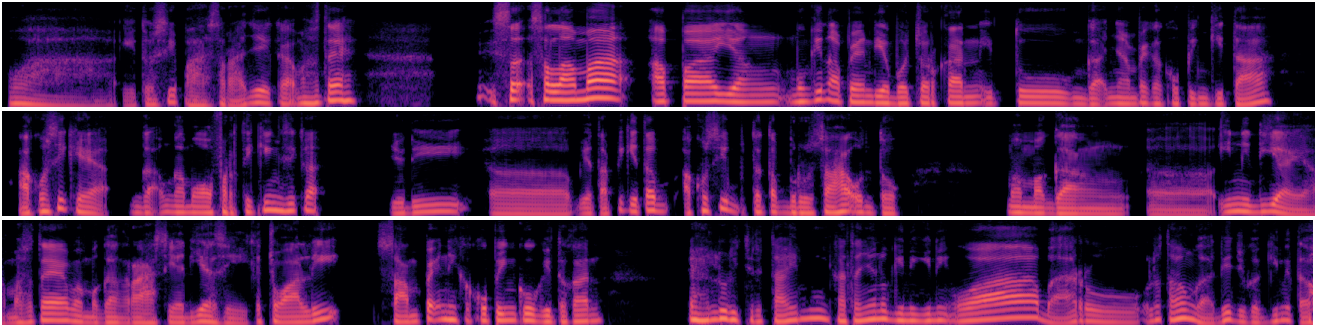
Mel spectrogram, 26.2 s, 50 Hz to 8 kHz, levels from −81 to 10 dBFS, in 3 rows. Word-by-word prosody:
Wah, 85 -8 -6
itu 85 +2 -12
sih - - -6
pasrah 85 -1 -5
aja 135 +5 +1
ya, - - -4
Kak, 115 - -1
maksudnya 135 +9 +3 1.0
se 200 - +4
selama 200 +5 +8 0.2
apa 165 +1 +4
yang 150 -2 +2
mungkin 155 +6 0
apa 155 -2 +1
yang 145 -1 +2
dia 135 - +4
bocorkan 130 +1 0
itu 125 +1 -1
nggak 115 0 -4
nyampe 120 +1 -2
ke - - -2
kuping 115 0 -5
kita, 115 +7 -2 0.4
aku 115 +6 +1
sih 185 +7 -1
kayak 115 -8 -1 0.2
nggak 120 0 -6
nggak 125 -1 -2
mau 120 -1 +1
overthinking 130 +6 0
sih, 150 - 0
Kak. 155 -1 -1 0.5
Jadi 135 +6 -3
eee, 95 -2 -6
ya 105 0 -5
tapi 100 +10 -5
kita 160 +1 +2 0.2
aku 155 - -2
sih 185 +5 -1
tetap 130 0 -3
berusaha 115 +3 +2
untuk 110 -4 -3 0.6
memegang, 105 -4 -1 0.2
eee, 85 -2 -8
ini 140 0 +1
dia 135 -2 +2
ya, 85 -1 -6
maksudnya 110 +10 +2
memegang 105 -6 -2
rahasia 100 +1 -2
dia 110 +2 0
sih. 95 -2 -6
Kecuali 110 - -1 0.2
sampai 120 +8 0
nih 155 - +3
ke - - -8
kupingku 145 +1 +2
gitu 120 -1 0
kan, 125 +3 0 0.6
“Eh 155 - +6
lu 175 - +5
diceritain 130 -4 0
nih, 185 -2 0
katanya 135 +5 +1
lu 170 - +2
gini-gini.” 135 0 0
Wah 170 +9 +4
baru, 110 - -4
“Lu 130 - -5
tahu 165 +3 +2
nggak 95 - -3
dia 150 - 0
juga 110 -8 -5
gini 130 +7 -4
tahu.” 105 -6 -3
125 Hz, 170 wpm, -23 LUFS, 110-150 Hz, 1.0 s, selama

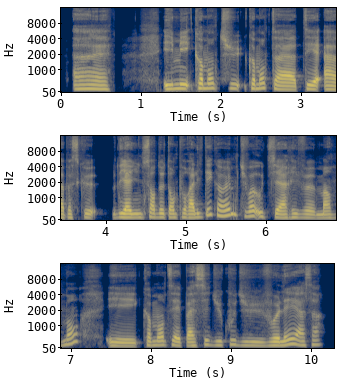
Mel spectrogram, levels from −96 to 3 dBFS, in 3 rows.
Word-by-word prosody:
Ah 180 +1 +1 0.2
ouais. 160 -2 -3 0.6
Et 175 +1 +3
mais 190 -2 +3
comment 205 0 +2
tu 195 -2 -3
comment 200 +2 +1
tu 185 - -3
as 150 -3 +6
tu 160 +4 -3
es, - - +6
heu, - - +6
a 155 -2 +4
parce 150 -1 -3
que 155 -2 -4 0.2
il 160 +3 -5
y 160 - +7
a 155 - +7
une 155 +1 0
sorte 165 +1 0
de 165 - +2
temporalité 160 - 0
quand 235 -5 0
même, 265 +5 +1
tu 205 - -7
vois? 215 +1 +2
Où 185 - -1
tu 165 -1 -3
y - - +5
arrives, 150 +1 0
heu, 140 -2 -2
maintenant, 145 - -2 0.4
et 135 -3 -2
comment 170 +1 -1
tu 170 +1 -5
es 155 - +3
passée 150 +6 0
du 165 -1 -7
coup 195 +2 -8
du 155 -2 -5
volley 155 +8 +1
à 170 - 0
ça? 185 +2 -8
165 Hz, 250 wpm, -21 LUFS, 150-185 Hz, 0.6 s, y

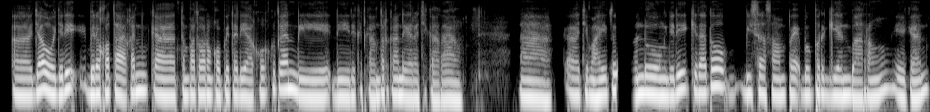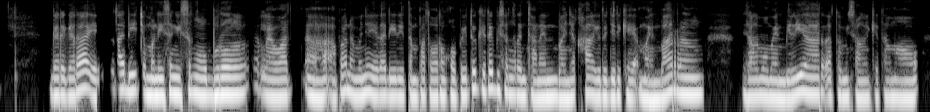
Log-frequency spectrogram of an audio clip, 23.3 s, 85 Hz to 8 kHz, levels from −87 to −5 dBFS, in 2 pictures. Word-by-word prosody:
Eee, 165 -1 0
jauh 200 -2 +4
jadi 210 +7 0
beda 175 0 +3
kota 175 -2 -1
kan 180 +2 +2 0.2
ke 180 - -3 0.2
tempat 170 +1 -2
warung 170 -1 0
kopi 165 0 -1
tadi 160 0 -1
aku 165 +3 -3
tuh - - -19
kan 210 -1 +2
di 155 -1 +1
di 155 0 0
dekat 155 0 -5
kantor 155 +3 0
kan 165 -1 +1
daerah 150 -2 +1
Cikarang. 145 -1 -1 0.8
Nah, 150 -3 +1 0.2
eee, 165 -5 -3
Cimahi 160 -1 +2
itu 200 - -2 0.2
Bandung 175 -1 +4
jadi 175 +6 +2
kita 185 -1 0
tuh 245 0 +4 0.4
bisa 180 -1 -1
sampai 170 0 -2
bepergian 165 -1 +1
bareng 160 +7 0
ya 155 -4 -1
kan. 160 +6 +1 0.6
Gara-gara 170 +2 -1
ya 160 - 0
itu - - -27
tadi 200 -1 +1
cuman 170 -2 +3
iseng-iseng 175 +2 +1
ngobrol 175 +2 +3 0.2
lewat, 160 0 0 0.2
eee, 160 -2 +2
apa 150 - -5
namanya 170 +1 +2
ya - - 0
tadi 165 -1 -1
di 160 - -1
tempat 160 0 -2
warung 160 0 0
kopi 160 0 -1
itu - - +2
kita 215 0 -3
bisa 185 -2 -2
ngerencanain 160 -2 +1
banyak 150 +2 +1
hal 175 -1 -2
gitu, 155 - 0
jadi 155 0 +1
kayak 155 -1 -3
main 145 -1 +4
bareng, 175 0 +2 0.5
misalnya 160 -2 -2
mau 155 - +1
main 150 -1 +2
biliar, 175 +3 +2
atau 160 0 -5
misalnya 155 -1 -2
kita 155 0 -8
mau 150 +1 0
165 Hz, 185 wpm, -17 LUFS, 155-175 Hz, 0.8 s, jauh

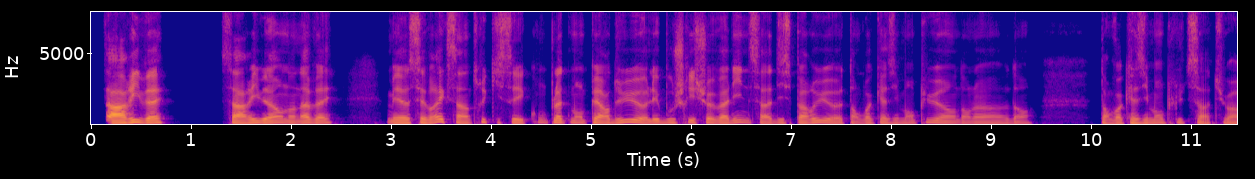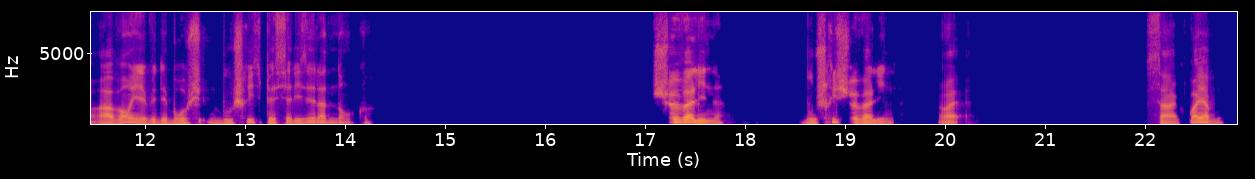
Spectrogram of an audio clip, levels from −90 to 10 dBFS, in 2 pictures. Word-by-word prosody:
Ça 120 0 +11
arrivait 140 0 +5 0.6
ça - - +3
arrivait, 130 +3 +2
on 140 +3 +1
en 115 0 -4
avait, 125 +1 0 0.5
mais 120 0 0
heu, 115 - +3
c'est 130 - 0
vrai 180 +10 +2
que 175 - -8
c'est - - 0
un 115 - 0
truc 150 +9 -7
qui - - -10
s'est 120 -1 -2
complètement 140 -1 -4
perdu, 130 +6 +1
heu, 140 - +2
les 120 +1 -1
boucheries 130 +4 -4
chevalines, 130 +4 -2
ça 125 -5 -3
a - - -3
disparu, 120 +5 -3
heu, 115 -1 -4
tu - - -8
en 105 - -9
vois 110 0 -6
quasiment 110 +2 -8
plus, 145 +2 -6
hein, 120 -1 -5
dans 110 -1 -9
le 105 -1 -8
dans 105 -1 -10 0.6
tu - - -2
en - - -7
vois 100 +1 -3
quasiment 110 +4 -3
plus 120 0 -11
de - - -21
ça, - - -3
tu - - -10
vois? - - -4
Avant 125 +10 +4
il 135 - +2
y - - +3
avait 110 0 -1
des 110 0 0
brouche 110 +1 -2
boucheries 115 +7 -2
spécialisées 130 -1 -1
là-dedans, 145 -4 -2
quoi. - - -15 2.8
Chevaline, 145 -7 +5 0.8
boucherie 130 +8 -1
chevaline, 115 -8 +2 0.5
ouais. - - +1 1.9
C'est - - -2
incroyable! 110 +3 +3
120 Hz, 160 wpm, -24 LUFS, 110-140 Hz, 2.8 s, Ça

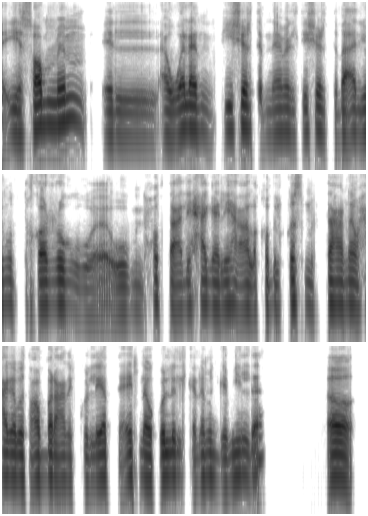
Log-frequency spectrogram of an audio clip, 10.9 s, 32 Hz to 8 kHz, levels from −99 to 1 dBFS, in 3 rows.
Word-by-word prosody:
يصمم 150 +8 +5 0.2
ال 105 -2 -5
أولّاً 125 +1 +3
تيشيرت 130 +1 +1
بنعمل 120 +1 -4
تيشيرت 120 +1 -5
بقى 115 +1 0
ليوم 120 +2 -4
التخرُّج 115 0 +1
و 95 -4 -8
وبنحط 100 +4 -5
عليه 105 +2 -1
حاجة 120 -1 -1
ليها 115 +2 -2
علاقة 105 -1 -4
بالقسم 115 +2 -4
بتاعنا 120 +2 0
وحاجة 120 +2 +1
بتعبّر 115 0 +2
عن 110 0 -1
الكُلّية 105 +2 0
بتاعتنا 115 0 -2
وكل 115 +3 +3
الكلام 115 -1 -4
الجميل 115 +2 -2
ده. 200 - -1 0.6
آه. 115 -3 +8
115 Hz, 150 wpm, -25 LUFS, 110-120 Hz, 0.6 s, آه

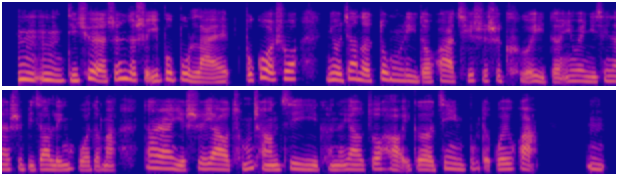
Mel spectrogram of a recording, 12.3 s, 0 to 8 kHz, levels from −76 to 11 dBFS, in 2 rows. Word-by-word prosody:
嗯 255 -2 +5
嗯。 220 -4 +1
的 205 0 +1
确， 205 -4 +4
真 250 +9 +3
的 235 -5 +4
是 - - +1
一 195 - +1
步 250 +4 +2
步 235 -1 +1
来。 165 0 +1
不 220 - +1
过 290 -1 +5
说 265 0 +2 0.2
你 235 - -3
有 235 -2 +4
这 245 - +1
样 270 - +5
的 200 -4 +3
动 220 -1 0
力 190 -3 -3
的 160 0 0
话， 180 0 +1
其 205 +4 -3
实 205 - -5
是 195 0 +1
可 - - -5
以 185 -3 -1
的， 155 0 -3
因 185 - -4
为 190 -1 -2
你 170 -1 -1
现 190 +3 -5
在 180 -1 -2
是 180 +1 -1
比 160 -2 -5
较 175 +1 +1
灵 165 +1 -1
活 155 -6 -4
的 155 0 -5
嘛， 155 -1 -4 0.3
当 230 -1 0
然 205 -3 +3
也 160 - 0
是 190 +4 +1
要 180 -3 +4
从 185 +6 -5
长 165 -6 +1
计 175 0 -3
议， 160 - 0
可 160 - -8
能 160 0 -1
要 175 -1 -1
做 190 +3 -2
好 165 -3 -1
一 - - -6
个 170 -2 0
进 205 +5 -4
一 185 - -4
步 205 +5 -11
的 - - -6
规 185 0 -1
划， 195 - -1 0.5
嗯。 190 -9 -4
190 Hz, 315 characters per minute, -26 LUFS, 170-215 Hz, 0.5 s, 嗯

